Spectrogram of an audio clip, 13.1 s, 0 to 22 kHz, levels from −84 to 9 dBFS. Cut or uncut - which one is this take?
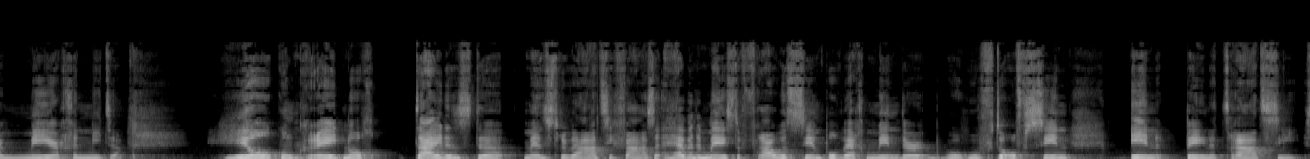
uncut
